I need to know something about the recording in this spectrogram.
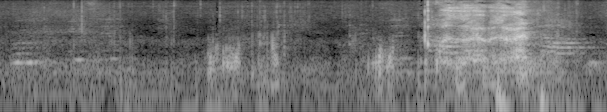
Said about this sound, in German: Ich reiß mir jetzt auch ein Bier auf, ohne Scheiß. Ich will keine Werbung machen für nichts, aber äh, ich sauf jetzt einen Bitburger.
